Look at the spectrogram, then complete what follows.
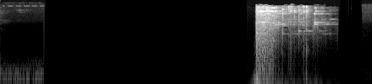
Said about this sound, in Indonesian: Lampu pecah, gelap gulita.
